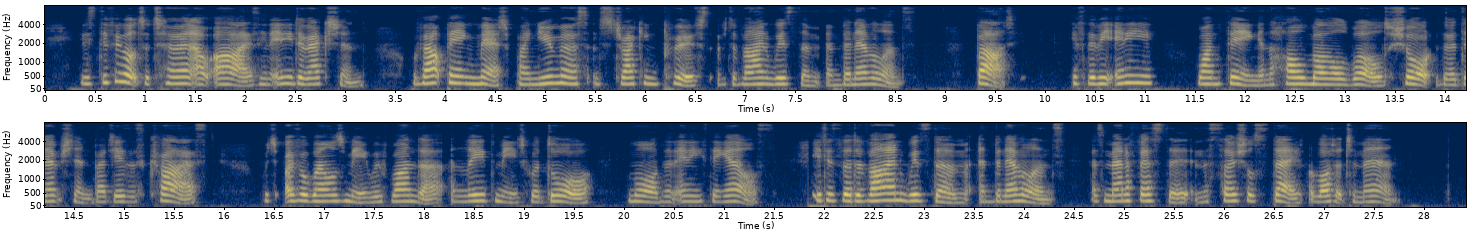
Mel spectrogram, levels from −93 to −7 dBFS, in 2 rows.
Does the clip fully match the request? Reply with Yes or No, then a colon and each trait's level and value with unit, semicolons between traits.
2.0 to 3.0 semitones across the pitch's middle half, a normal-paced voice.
Yes: narrow, 2.6 semitones; average, 155 wpm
